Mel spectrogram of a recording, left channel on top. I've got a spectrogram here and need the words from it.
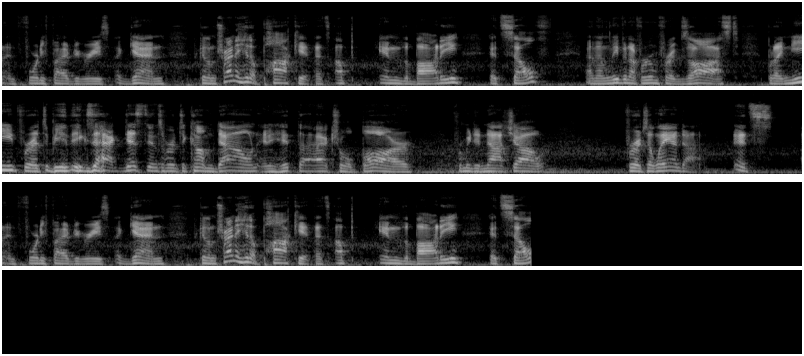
and 45 degrees again, because I'm trying to hit a pocket that's up in the body itself and then leave enough room for exhaust, but I need for it to be the exact distance for it to come down and hit the actual bar for me to notch out for it to land on. It's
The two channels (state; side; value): drops out; right; at 5.3 s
